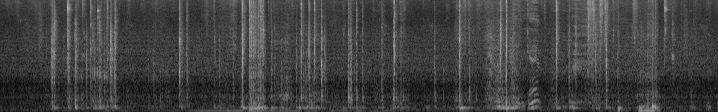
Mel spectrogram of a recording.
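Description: A plastic monitor knocks and clatters as it is handled.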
